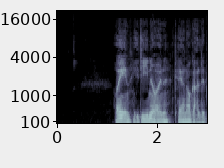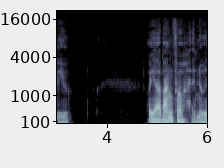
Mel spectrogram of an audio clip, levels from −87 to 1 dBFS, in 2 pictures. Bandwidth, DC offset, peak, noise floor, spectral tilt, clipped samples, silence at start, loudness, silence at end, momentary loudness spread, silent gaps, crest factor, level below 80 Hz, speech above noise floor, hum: 16.5 kHz; under 0.1%; -8 dBFS; -71 dBFS; -6.5 dB/octave; under 0.1%; 1.15 s; -27 LUFS; 0 s; 11 LU; none; 20 dB; -44 dBFS; 45 dB; none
